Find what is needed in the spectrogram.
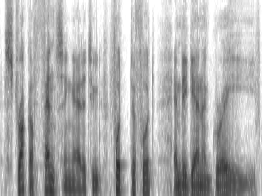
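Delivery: ordinary delivery, nothing marked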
